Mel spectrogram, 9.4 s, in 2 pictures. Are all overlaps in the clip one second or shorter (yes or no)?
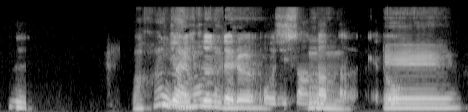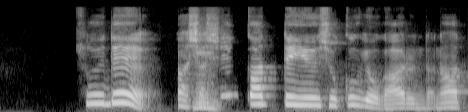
no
